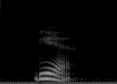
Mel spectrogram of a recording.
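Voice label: "lian", Chinese, fourth tone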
